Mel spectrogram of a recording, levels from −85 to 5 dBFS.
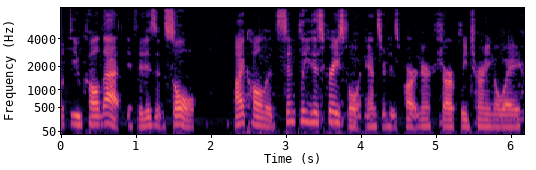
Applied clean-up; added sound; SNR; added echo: classical method spectral subtraction.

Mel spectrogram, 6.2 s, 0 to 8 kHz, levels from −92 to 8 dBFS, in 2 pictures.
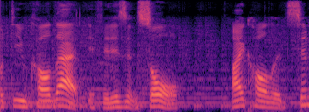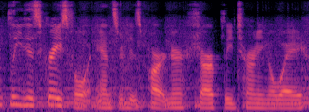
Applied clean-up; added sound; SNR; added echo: none; Snare drum; 15 dB; none.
